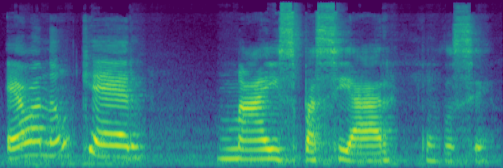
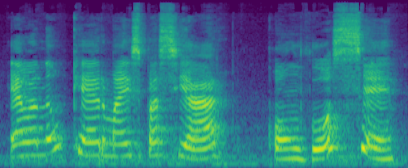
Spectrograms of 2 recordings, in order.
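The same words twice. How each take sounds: First: The emphasis falls on "mais passear". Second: The emphasis falls on "com você". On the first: "A próxima, mais passear" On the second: "você enfatiza com você no final"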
